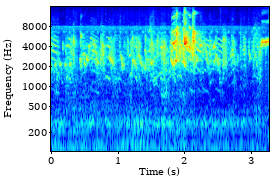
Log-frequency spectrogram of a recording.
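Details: Feeding pet finches twitter busily with high, thin chirps that swell into a dense cluster around two seconds, over a faint low hum.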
